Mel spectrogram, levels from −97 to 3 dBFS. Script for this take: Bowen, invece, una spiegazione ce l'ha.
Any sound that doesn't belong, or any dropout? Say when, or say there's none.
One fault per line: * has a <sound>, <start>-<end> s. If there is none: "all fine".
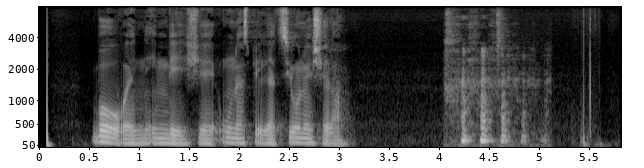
* has a laugh, 4.0-5.1 s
